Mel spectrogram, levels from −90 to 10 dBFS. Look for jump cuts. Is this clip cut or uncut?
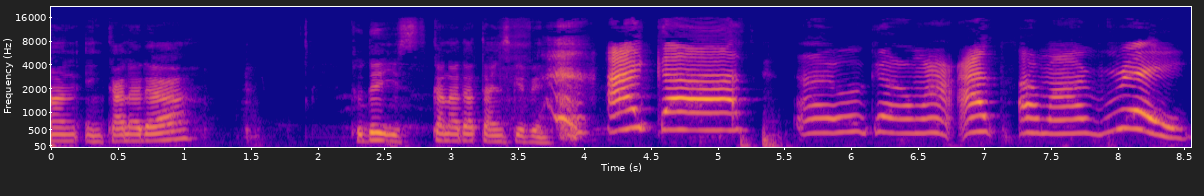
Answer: uncut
